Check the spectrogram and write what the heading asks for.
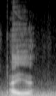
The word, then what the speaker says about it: Peyia: if you're coming to the payer area which is paaya Coral Bay St George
